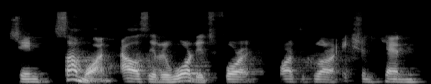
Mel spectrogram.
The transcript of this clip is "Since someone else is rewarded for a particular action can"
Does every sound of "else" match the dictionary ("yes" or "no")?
yes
